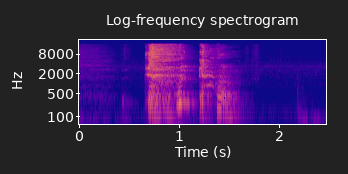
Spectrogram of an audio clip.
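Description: A man coughing once to clear his throat, a harsh burst lasting under a second that is louder than his speech around it.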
